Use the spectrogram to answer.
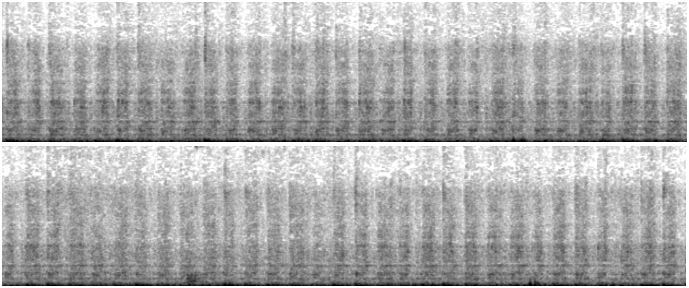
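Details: Ceiling fan with one blade and a hanging ball: steady low drone with a slow, uneven throb roughly every two seconds as the fan wobbles from heavy blade imbalance.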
